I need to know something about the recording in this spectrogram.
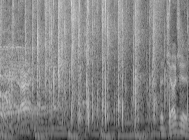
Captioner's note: applause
